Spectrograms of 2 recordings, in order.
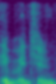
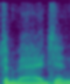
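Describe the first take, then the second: First: The last syllable sounds like 'gen'. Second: The last syllable sounds like 'gin'. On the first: The speaker calls it wrong. "I've been calling it Imagen for a long time" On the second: The speaker calls it right. "it's actually pronounced Imagine"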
